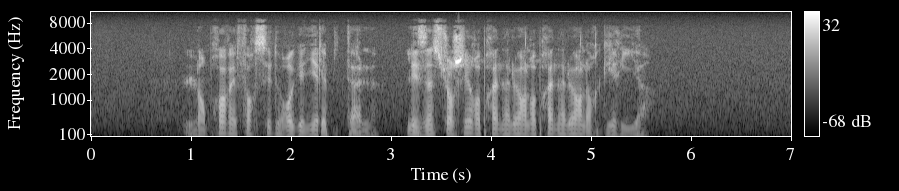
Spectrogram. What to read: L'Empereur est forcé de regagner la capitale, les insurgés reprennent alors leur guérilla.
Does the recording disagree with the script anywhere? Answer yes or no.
yes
